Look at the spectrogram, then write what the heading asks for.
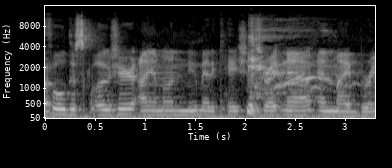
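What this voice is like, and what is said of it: Usual voice. Nothing is said of it.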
